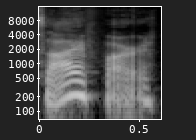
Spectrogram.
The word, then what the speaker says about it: Seyfarth: And I pronounced that wrong. It's Seyfarth, not You know, half Seyfarth. of the firm says one, half says the Okay, other.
